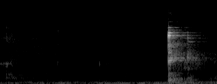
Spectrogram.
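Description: A cup clinks down onto a plastic tray.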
